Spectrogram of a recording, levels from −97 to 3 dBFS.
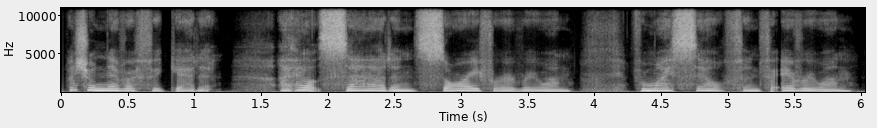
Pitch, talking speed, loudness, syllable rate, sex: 220 Hz, 170 wpm, -20 LUFS, 5.4 syllables/s, female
